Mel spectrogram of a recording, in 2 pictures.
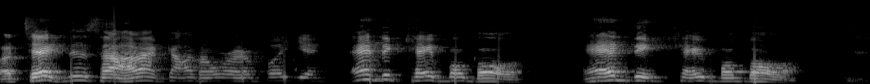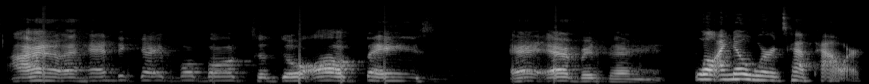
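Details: Adult man, 41, with aphasia after three strokes, the first at age 27 from an arteriovenous malformation, about 13 years earlier; garbled, paragrammatic speech; aphasia.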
